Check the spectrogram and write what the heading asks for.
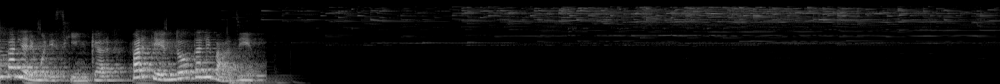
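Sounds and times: sparkle chimes tinkling: 0:02.4 - 0:10.0.

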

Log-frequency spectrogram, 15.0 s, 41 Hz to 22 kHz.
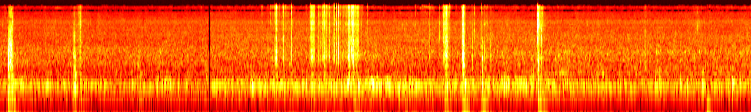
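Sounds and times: low steady hum: 0:00.0 - 0:15.0
wooden logs clicking and knocking: 0:08.6 - 0:09.9.

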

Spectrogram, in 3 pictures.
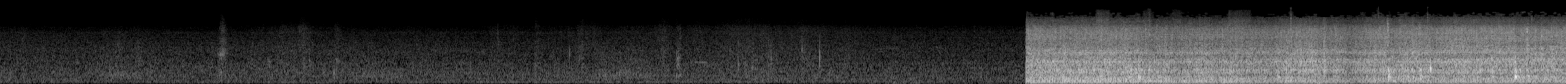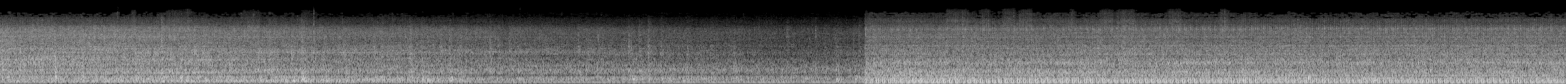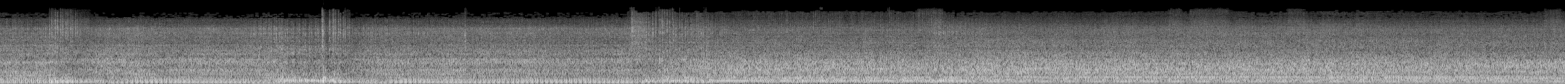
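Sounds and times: ride-on mower engine running: 0:10.3 - 0:46.9.

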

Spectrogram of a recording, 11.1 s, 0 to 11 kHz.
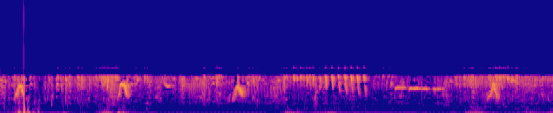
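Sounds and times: finches chirping: 0:00.0 - 0:11.0
low rumbles: 0:05.5 - 0:11.0.

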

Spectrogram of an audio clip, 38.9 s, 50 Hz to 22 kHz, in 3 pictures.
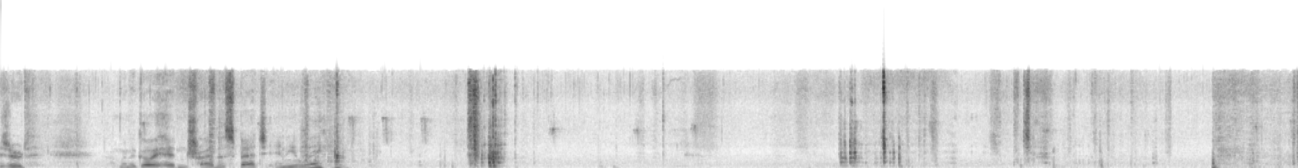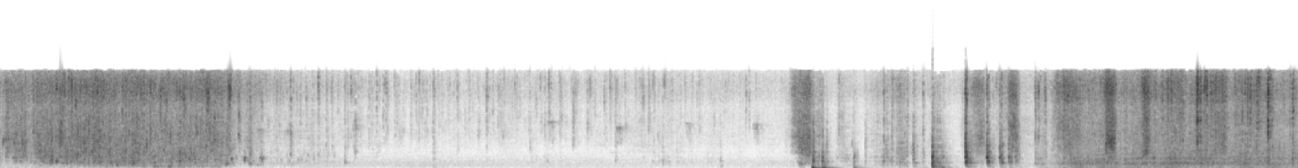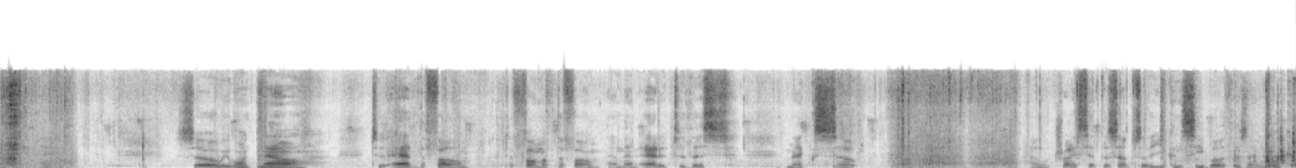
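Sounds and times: clattering and splashing: 0:12.8 - 0:20.4
cement slurry gushing into tote: 0:12.9 - 0:17.0, 0:23.4 - 0:26.8
bucket knocks: 0:21.0 - 0:23.2.

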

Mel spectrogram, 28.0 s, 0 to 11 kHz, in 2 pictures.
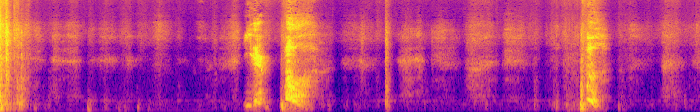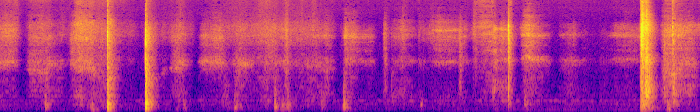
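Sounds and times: man panting hard: 0:00.6 - 0:03.5, 0:06.2 - 0:10.7, 0:12.5 - 0:16.1
man exclaiming: 0:04.9 - 0:06.3.

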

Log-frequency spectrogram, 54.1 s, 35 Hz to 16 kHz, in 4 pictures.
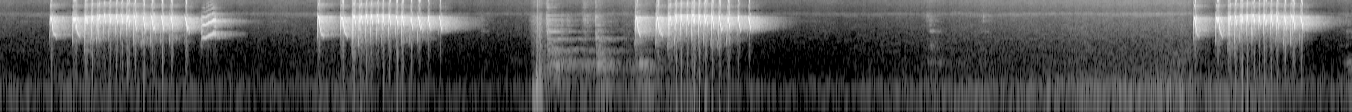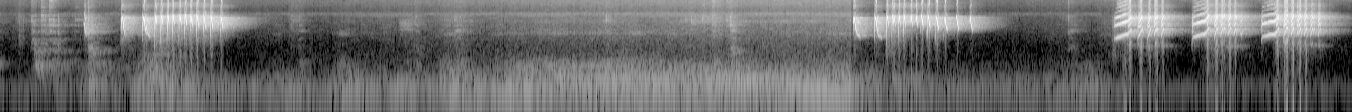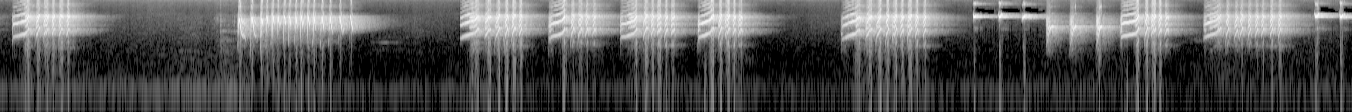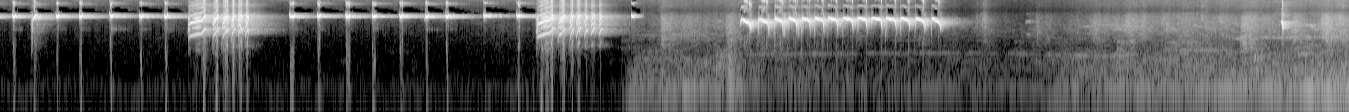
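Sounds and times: buzzy bird trill: 0:14.3 - 0:16.1, 0:21.2 - 0:23.6, 0:48.0 - 0:50.2
bird singing trilled phrases: 0:14.4 - 0:16.1, 0:22.0 - 0:23.5, 0:48.0 - 0:50.1.

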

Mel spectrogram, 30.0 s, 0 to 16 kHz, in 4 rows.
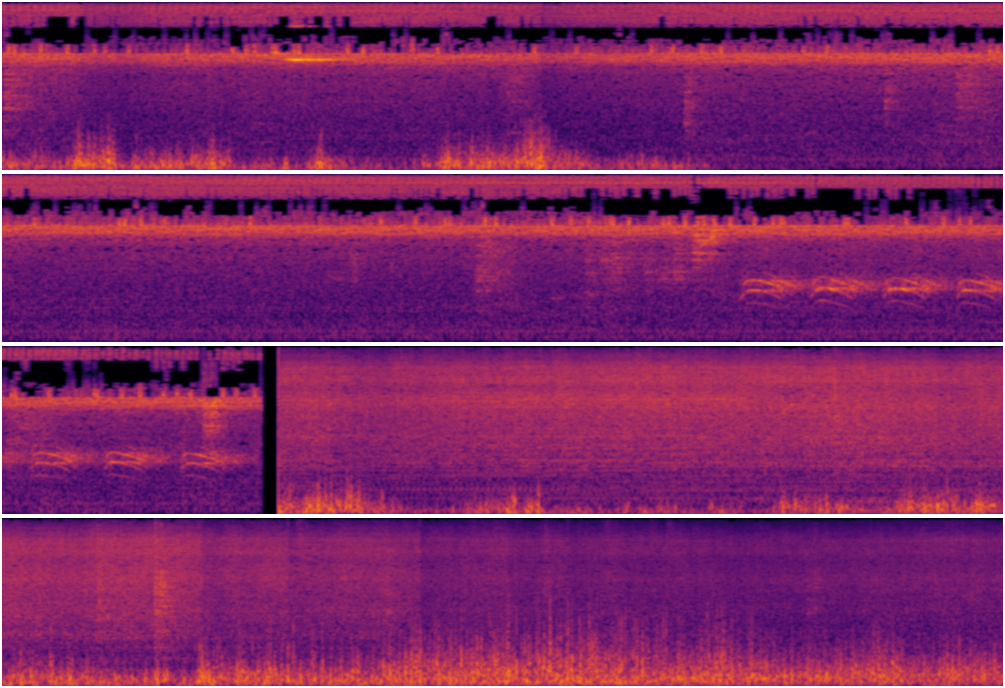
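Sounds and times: high insect drone: 0:00.0 - 0:27.4
crow cawing: 0:13.0 - 0:16.9
loud low rumble: 0:17.1 - 0:29.6.

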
